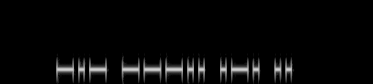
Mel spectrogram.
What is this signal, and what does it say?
Morse code, heard as a keyed tone, about 21 wpm, 700 Hz. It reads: K8RI
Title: USA Call Signs - 4 Characters - Repeated 3x - 22wpm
